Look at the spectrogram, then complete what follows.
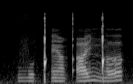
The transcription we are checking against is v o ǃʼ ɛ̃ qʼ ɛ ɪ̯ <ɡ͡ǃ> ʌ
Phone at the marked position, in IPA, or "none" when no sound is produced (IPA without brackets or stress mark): ŋ͡ǃ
